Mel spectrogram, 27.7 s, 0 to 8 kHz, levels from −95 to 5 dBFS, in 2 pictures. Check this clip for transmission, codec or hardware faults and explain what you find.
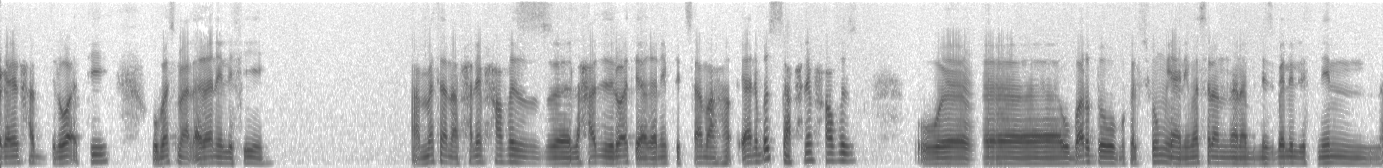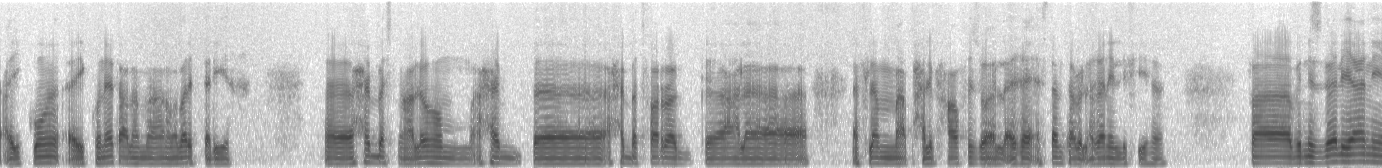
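One fault runs through the whole clip: gain pumping. The likely cause is input gain set far too high, with a fast limiter or compressor clamping the level each time the speech gets loud. The gain swings by roughly 5 dB, pulling down under each loud syllable. Loud and quiet passages sit unnaturally close in level, giving the speech a squashed, flattened quality. The call codec's upper limit is audible as nothing above 8 kHz.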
